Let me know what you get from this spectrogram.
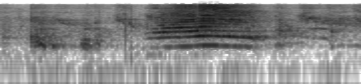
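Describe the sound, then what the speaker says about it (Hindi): A loud, drawn-out peacock call with a harsh, nasal tone rises in the middle, preceded by shorter squawks, close by in a home garden with faint background noise. "ये मस्ती में आया हुआ है आजकल मोर, इसलिए इतना आवाज़ें निकालता है।"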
